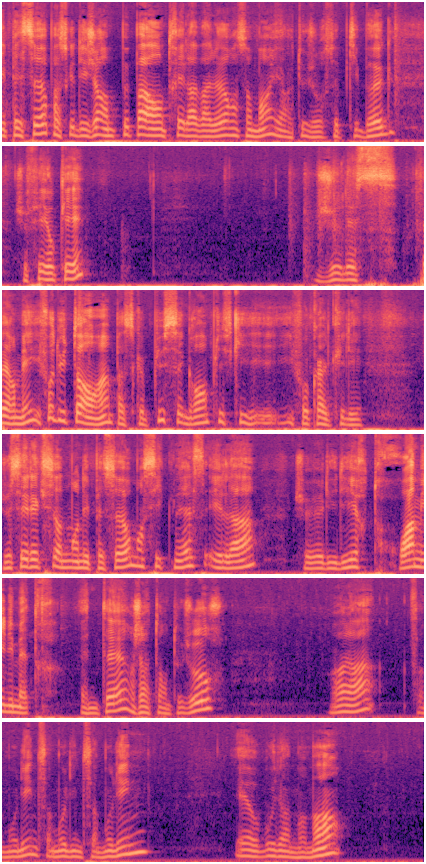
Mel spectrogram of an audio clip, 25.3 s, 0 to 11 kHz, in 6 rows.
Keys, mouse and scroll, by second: 5.2 click, 12.4 click, 15.6 click, 16.8 KP_3, 17.3 KP_Enter.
